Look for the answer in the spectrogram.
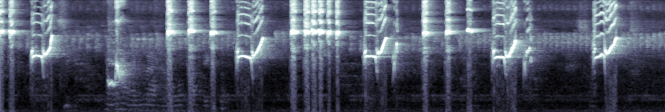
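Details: White-rumped shama, a loud-voiced champion with super spicy fill: repeated bright upward-curving whistles interleaved with quick dry clicks and rattles, in rhythmic bursts across the passage.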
